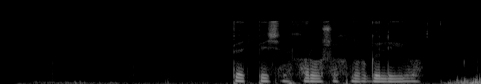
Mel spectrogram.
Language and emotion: Russian, neutral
